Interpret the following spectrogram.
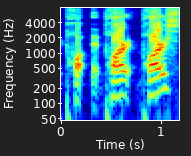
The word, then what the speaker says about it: Parse: I'm sorry, Parse. Is that? Am I saying it right? Yep, you said it right.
